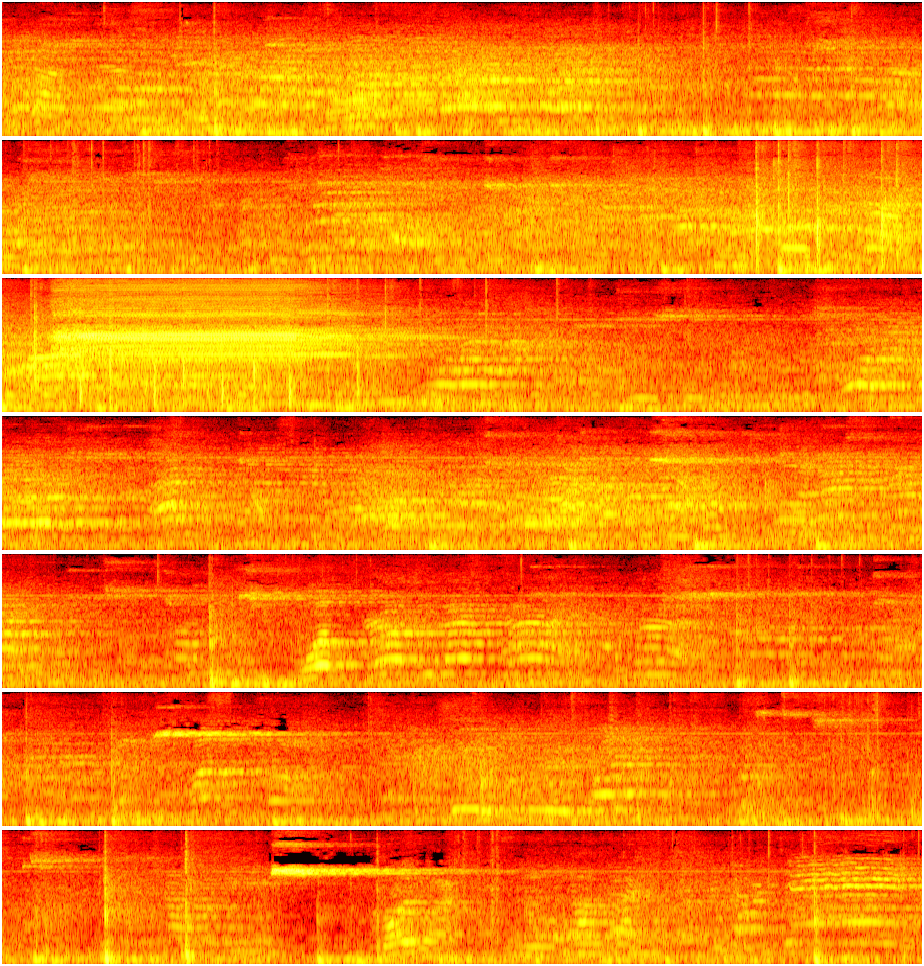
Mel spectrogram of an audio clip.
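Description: Basketball game in a gym: crowd and player voices with a ball bouncing on the hardwood, echoing in the hall. About ten seconds in, a scoreboard buzzer sounds for about a second and a half, the loudest sound here. Near the end come a few short, high squeaks as play resumes.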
